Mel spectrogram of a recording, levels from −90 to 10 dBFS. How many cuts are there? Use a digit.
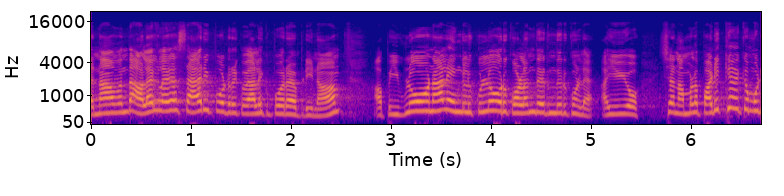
1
